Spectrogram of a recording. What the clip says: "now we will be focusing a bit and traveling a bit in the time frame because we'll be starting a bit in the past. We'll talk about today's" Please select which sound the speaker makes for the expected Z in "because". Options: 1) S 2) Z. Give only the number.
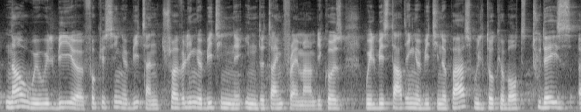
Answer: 2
